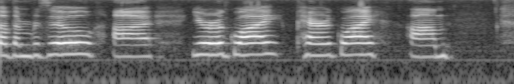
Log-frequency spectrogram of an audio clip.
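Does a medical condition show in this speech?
Yes: cerebral palsy, mild.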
